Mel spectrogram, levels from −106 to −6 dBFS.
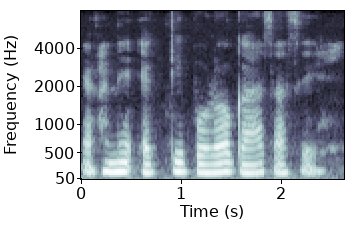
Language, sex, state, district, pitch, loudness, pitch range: Bengali, female, Assam, Hailakandi, 160 Hz, -14 LUFS, 150-170 Hz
